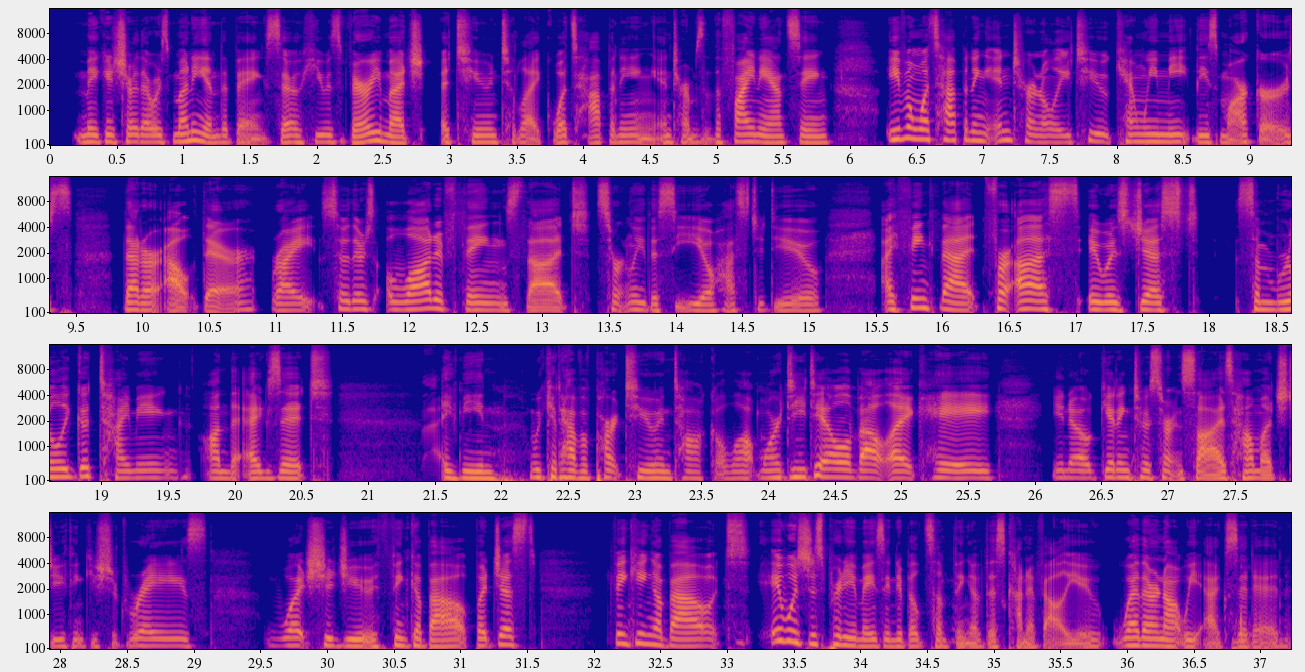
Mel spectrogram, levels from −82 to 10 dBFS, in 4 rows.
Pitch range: 170-190 Hz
